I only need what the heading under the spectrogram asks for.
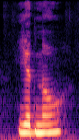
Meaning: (adverb) once; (numeral) feminine instrumental singular of jeden
- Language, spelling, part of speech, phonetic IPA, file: Czech, jednou, adverb / numeral, [ˈjɛdnou̯], Cs-jednou.ogg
